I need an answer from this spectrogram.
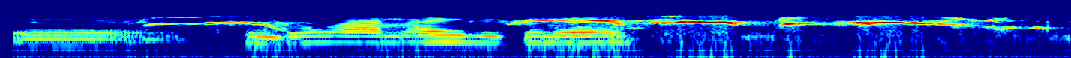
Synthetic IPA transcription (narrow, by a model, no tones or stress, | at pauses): ɛinduŋanainikʼinɛ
